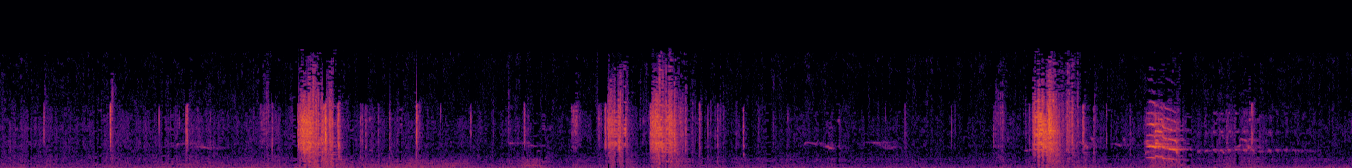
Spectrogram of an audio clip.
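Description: Small birds at a seed feeder: five short, loud rustling noises, the second and third close together, with faint short chirps scattered between.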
